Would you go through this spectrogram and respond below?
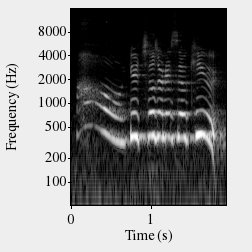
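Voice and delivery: high, cooing imitation of a stranger; gushing stranger. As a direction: coo over the kids like a sweet stranger. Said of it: "I'm out in public again".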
